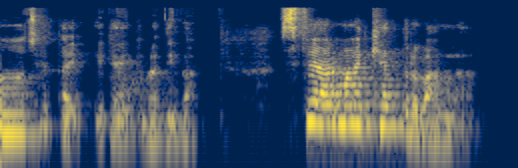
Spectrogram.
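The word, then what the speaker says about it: sphere: জীবনের many life, many স্ফেয়ার্স ইন my life. আমার জীবনের নানা ক্ষেত্রে, এটা আসলে এইভাবে আমরা শুনে থাকি আমরা, যদিও স্ফেয়ার উচ্চারণটা কি স্ফেয়ার, SPHER, স্ফেয়ার।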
